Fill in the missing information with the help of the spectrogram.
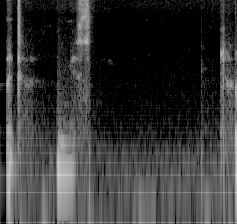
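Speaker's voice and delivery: soft unvoiced whisper. Real, not acted. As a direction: barely breathe the words. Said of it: "I'm sorry I'm whispering".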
